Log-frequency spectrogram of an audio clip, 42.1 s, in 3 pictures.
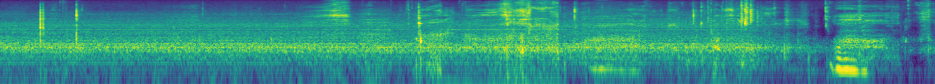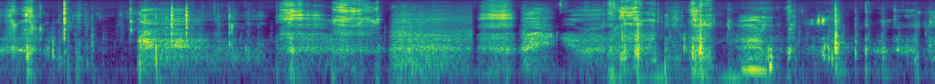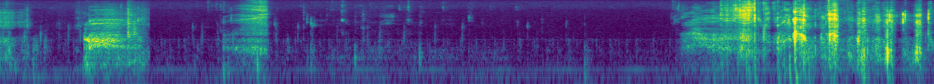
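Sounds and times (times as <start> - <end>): person chewing wetly: 13.4 - 18.2, 30.9 - 36.6, 38.1 - 42.0.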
